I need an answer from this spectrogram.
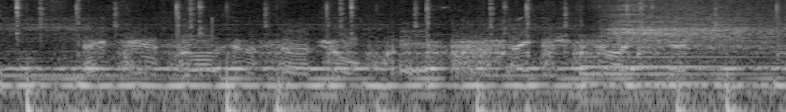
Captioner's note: blinker clicking; suspenseful music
